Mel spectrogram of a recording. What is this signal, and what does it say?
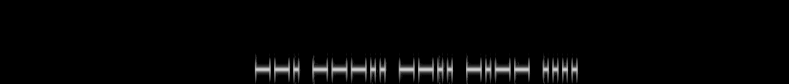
Morse code, heard as a keyed tone, about 25 wpm, 700 Hz. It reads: G8ZYH
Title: DXCC-100 Call Signs - 5 Characters - Repeated 3x - 25wpm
